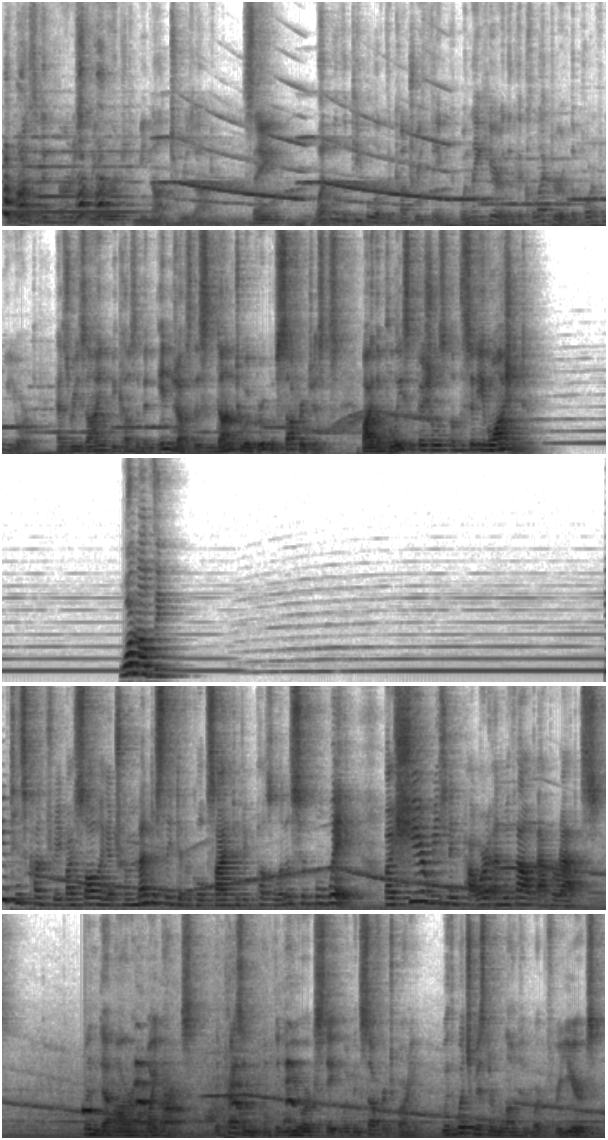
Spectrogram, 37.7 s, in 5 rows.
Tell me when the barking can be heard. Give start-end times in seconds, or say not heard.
0.0-1.4, 31.2-33.9.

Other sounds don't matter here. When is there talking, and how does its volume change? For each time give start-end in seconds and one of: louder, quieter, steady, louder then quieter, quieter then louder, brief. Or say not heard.
0.0-14.1 louder
16.6-17.1 brief
22.6-30.1 steady
31.2-37.6 steady.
